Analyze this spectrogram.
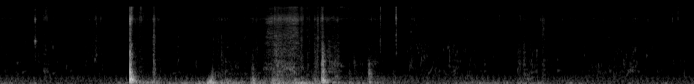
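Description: Knocks and thumps aboard a small wooden outrigger fishing boat: one sharp knock about a second in, then several dull thumps with a brief rush of noise around two to three seconds in.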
